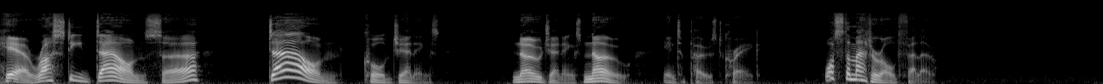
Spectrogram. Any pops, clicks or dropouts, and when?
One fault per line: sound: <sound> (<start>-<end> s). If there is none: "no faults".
no faults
